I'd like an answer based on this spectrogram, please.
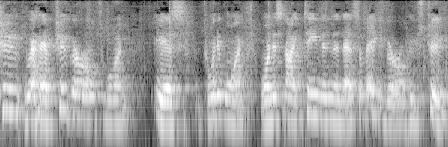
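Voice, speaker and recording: A woman with a Virginia accent speaks at a medium pitch and a fairly slow pace. The recording carries audible room echo and noticeable background noise. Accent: Southern US (Virginia). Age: 80s+. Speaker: widow sharing life story. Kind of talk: interview. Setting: home. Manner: halting.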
